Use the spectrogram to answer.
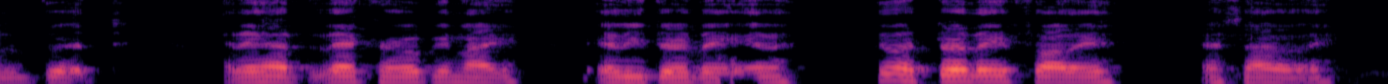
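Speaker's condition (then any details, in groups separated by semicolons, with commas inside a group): Cerebral palsy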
